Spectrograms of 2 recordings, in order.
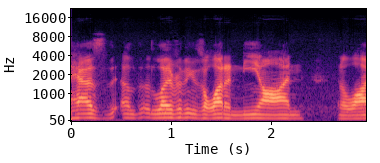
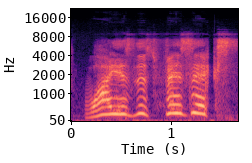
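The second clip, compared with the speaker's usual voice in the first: high, slow, loud scream of frustration. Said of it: "you'd be screaming".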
